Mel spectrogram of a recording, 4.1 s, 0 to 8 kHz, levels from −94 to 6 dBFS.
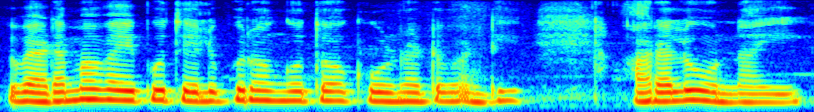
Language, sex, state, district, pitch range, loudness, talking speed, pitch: Telugu, female, Telangana, Hyderabad, 195-225 Hz, -13 LUFS, 105 wpm, 210 Hz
